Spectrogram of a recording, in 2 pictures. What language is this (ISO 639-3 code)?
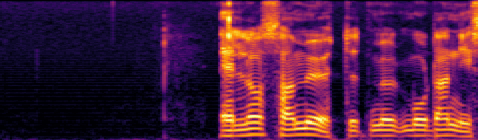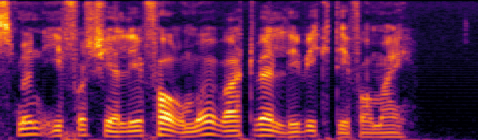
nor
